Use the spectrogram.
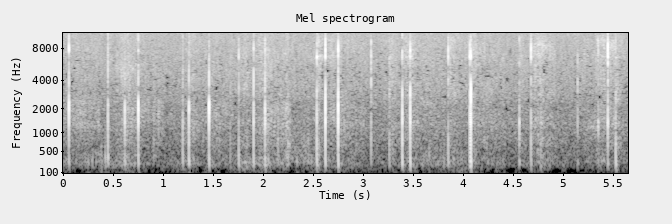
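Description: Long nails tap the edge of a pink cardboard hardcover paper notebook held edge-up, making about 20 quiet, sharp, bright clicks at an uneven, unhurried pace. Each tap dies away almost instantly against a faint steady hiss.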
